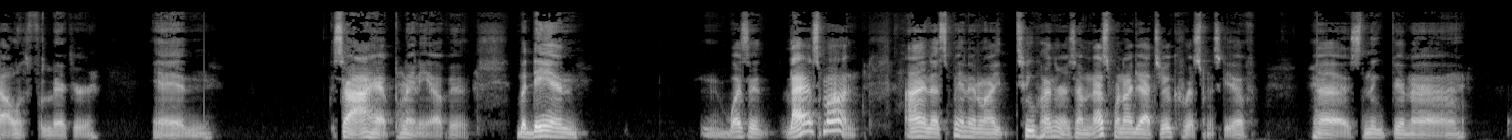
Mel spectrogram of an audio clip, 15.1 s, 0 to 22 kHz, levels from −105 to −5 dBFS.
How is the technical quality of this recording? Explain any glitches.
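Two brief glitches interrupt the speech, at 2.04 s and 13.17 s. Each is a jump where the sound moves abruptly forward, skipping roughly 10 ms with no gap of silence. The likely cause is a dropped buffer (overrun): the recording software fell behind, the hardware overwrote that block, and the audio on either side was butted together.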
